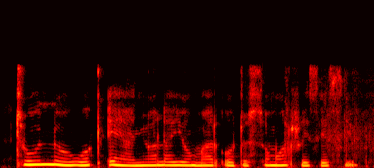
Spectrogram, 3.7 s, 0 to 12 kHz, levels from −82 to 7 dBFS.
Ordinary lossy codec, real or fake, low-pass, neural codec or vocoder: AAC, 64 kbps; fake; 7.2 kHz; codec, 16 kHz, 8 kbps, FunCodec, trained on Chinese and English, 25 frames a second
